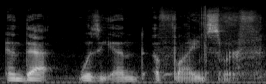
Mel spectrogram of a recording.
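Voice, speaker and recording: A man reading a children's storybook aloud in an expressive, emphatic way. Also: extremely low pitch, slow, background noise. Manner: animated, emphatic, dramatizing story moments. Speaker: storybook reader.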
